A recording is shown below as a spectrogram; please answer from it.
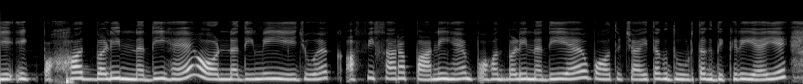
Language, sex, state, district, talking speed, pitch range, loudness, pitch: Hindi, female, Bihar, Sitamarhi, 215 wpm, 235-260 Hz, -15 LUFS, 245 Hz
